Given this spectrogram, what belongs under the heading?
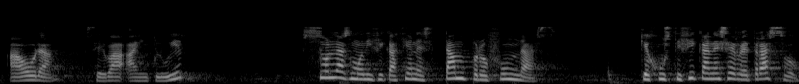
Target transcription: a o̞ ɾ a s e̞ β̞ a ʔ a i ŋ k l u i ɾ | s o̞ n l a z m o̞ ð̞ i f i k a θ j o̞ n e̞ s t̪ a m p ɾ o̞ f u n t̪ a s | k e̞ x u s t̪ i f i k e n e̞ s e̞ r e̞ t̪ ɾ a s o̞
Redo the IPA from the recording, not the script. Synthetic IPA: a o̞ ɾ a s e̞ β̞ a ʔ a i ŋ k l u i ɾ | s o̞ n l a z m o̞ ð̞ i f i k a θ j o̞ n e̞ s t̪ a m p ɾ o̞ f u n d̪ a s | k e̞ x u s t̪ i f i k a n e̞ s e̞ r e̞ t̪ ɾ a s o̞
